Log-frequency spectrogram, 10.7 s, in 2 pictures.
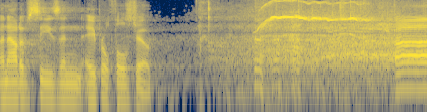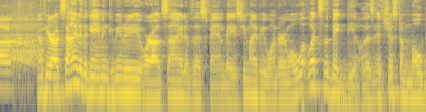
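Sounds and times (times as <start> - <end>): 
speech: 0.0 - 2.6, 3.2 - 4.3, 4.9 - 10.6
crowd cheering: 3.0 - 6.4.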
